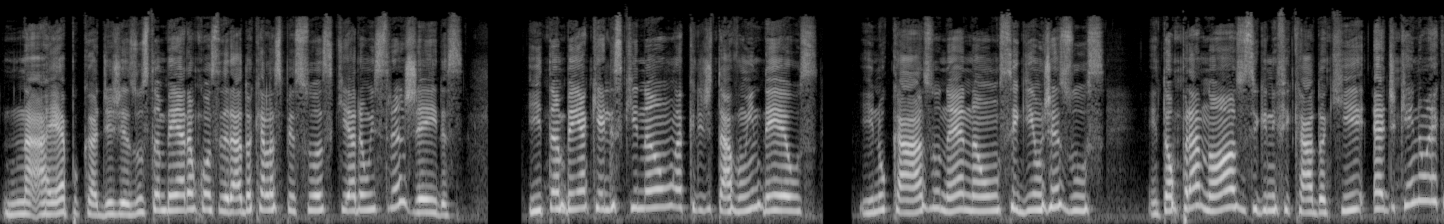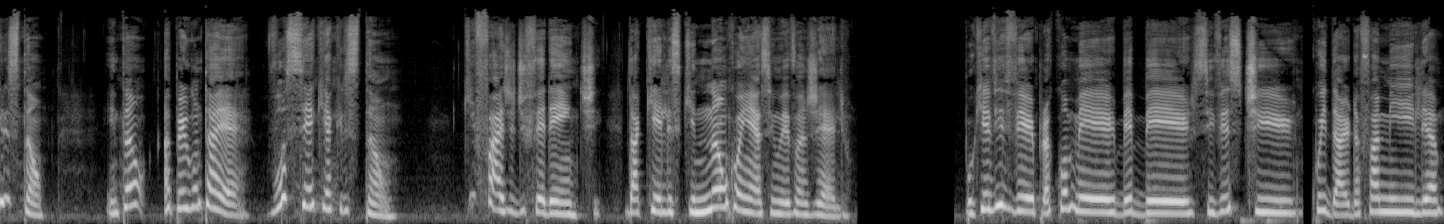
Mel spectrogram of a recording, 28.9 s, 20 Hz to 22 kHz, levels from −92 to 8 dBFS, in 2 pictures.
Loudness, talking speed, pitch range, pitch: -16 LUFS, 140 wpm, 215-285 Hz, 255 Hz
